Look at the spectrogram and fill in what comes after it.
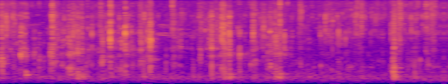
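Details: Raw-fed dogs chewing their food: dense, sharp crackling crunches in quick irregular runs, with one loud snap toward the end, in a small indoor space.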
